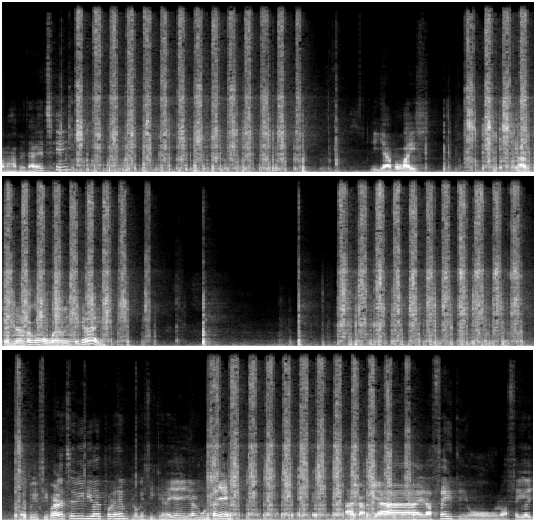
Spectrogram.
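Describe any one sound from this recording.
A ratchet wrench clicks rapidly in quick bursts.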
